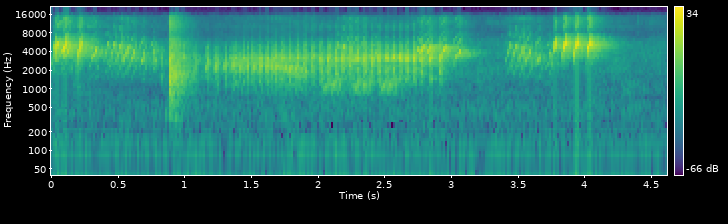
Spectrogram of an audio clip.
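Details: Flamboyan bird lure call used for trapping birds: a sharp high note, then a long buzzy rattling trill and a brief high chirp burst at the end.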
